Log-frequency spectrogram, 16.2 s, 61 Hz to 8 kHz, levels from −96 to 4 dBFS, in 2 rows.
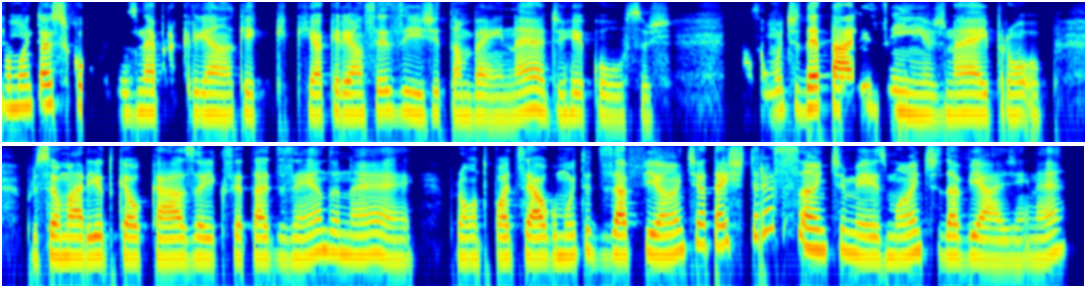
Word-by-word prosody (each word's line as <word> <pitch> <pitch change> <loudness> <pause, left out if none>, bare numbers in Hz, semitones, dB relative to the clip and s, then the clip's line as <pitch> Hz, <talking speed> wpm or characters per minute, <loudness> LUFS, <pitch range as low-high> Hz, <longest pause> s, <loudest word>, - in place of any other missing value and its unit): são 205 -1 -5
muitas 220 +2 +2
coisas, 180 - -9
né, 180 -1 +1
pra - - -10
crian 170 -3 -1
que 165 -1 -5
que 165 - -17
que - - -7
a 165 - +3
criança 170 +1 0
exige 180 -2 -4
também, 160 -2 -4
né, 180 +5 +1
de 170 -1 -10
recursos. 160 -3 -7 0.6
São - - -13
muitos 195 +2 -6
detalhezinhos, 195 -5 +4
né, 165 0 +2
e 165 - -5
pro 165 -1 -6 0.5
para - - -16
o - - -7
seu 175 +1 +3
marido 170 0 +2
que - - -4
é - - +6
o 170 - +1
caso 165 0 +1
aí 165 -1 -3
que - - -14
você 170 - -3
tá 170 0 +1
dizendo, 170 +5 -4
né, 180 -4 -3 0.3
pronto, 170 -1 -5
pode 170 -1 +1
ser - - +3
algo 170 +1 +6
muito 180 +4 -6
desafiante 185 +4 +2
e - - +5
até 255 -1 +4
estressante 265 - +2
mesmo 175 -3 -2
antes 190 +3 -2
da 180 -1 +2
viagem, 155 -3 -2
né. 175 +6 -4
175 Hz, 185 wpm, -23 LUFS, 165-190 Hz, 0.6 s, é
